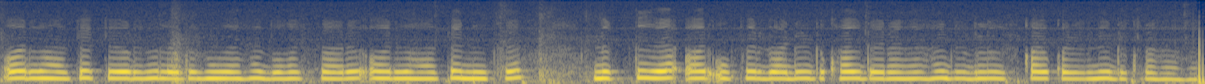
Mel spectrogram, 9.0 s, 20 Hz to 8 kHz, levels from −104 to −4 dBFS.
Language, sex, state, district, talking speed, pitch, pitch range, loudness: Hindi, female, Jharkhand, Jamtara, 185 wpm, 235 Hz, 230-240 Hz, -16 LUFS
